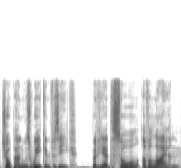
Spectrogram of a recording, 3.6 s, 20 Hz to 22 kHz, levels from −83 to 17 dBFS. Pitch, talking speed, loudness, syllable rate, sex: 110 Hz, 215 wpm, -18 LUFS, 5.0 syllables/s, male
